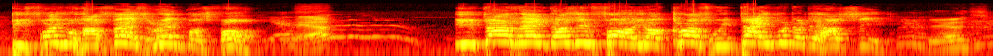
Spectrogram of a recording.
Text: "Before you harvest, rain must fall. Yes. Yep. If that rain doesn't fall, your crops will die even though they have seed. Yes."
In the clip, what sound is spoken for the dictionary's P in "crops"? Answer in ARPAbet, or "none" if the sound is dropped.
none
